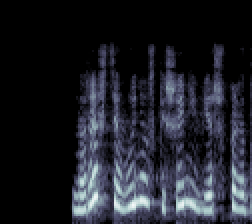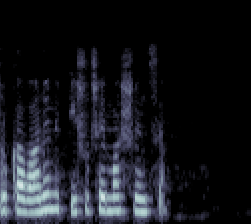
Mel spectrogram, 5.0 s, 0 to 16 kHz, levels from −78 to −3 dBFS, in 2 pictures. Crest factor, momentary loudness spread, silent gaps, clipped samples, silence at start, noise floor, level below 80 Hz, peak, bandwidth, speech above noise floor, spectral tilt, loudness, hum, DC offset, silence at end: 18 dB; 12 LU; none; under 0.1%; 0.75 s; -85 dBFS; -68 dBFS; -2 dBFS; 7.4 kHz; 67 dB; -6 dB/octave; -19 LUFS; none; under 0.1%; 0.9 s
